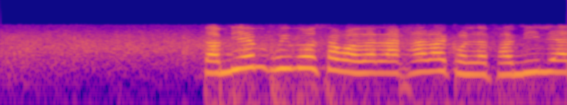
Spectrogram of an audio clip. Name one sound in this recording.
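A young woman speaks with animation into a microphone, close by.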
